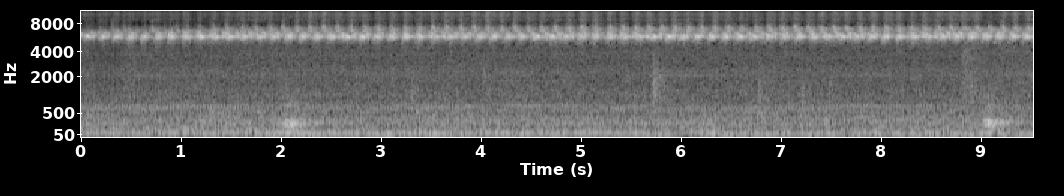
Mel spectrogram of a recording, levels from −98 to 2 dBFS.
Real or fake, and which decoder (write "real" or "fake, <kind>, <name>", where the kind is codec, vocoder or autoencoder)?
fake, vocoder, Vocos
